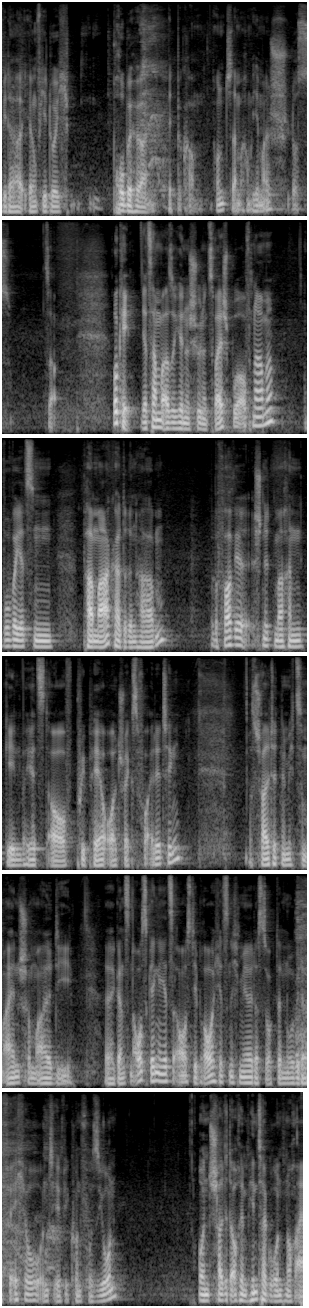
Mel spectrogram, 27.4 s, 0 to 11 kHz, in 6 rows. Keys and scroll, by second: 7.4 Escape.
